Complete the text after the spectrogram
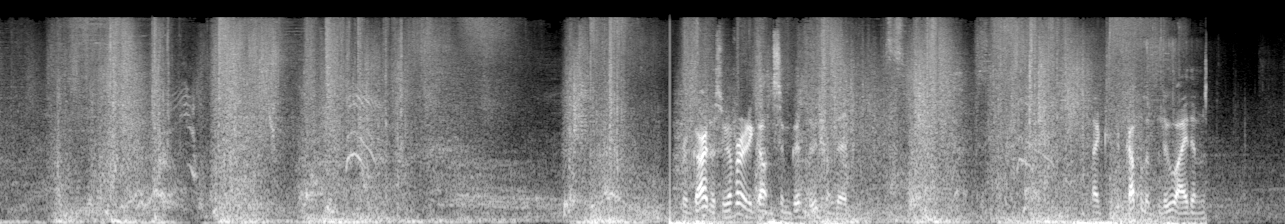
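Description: Magic spells crackle and burst during a fight.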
